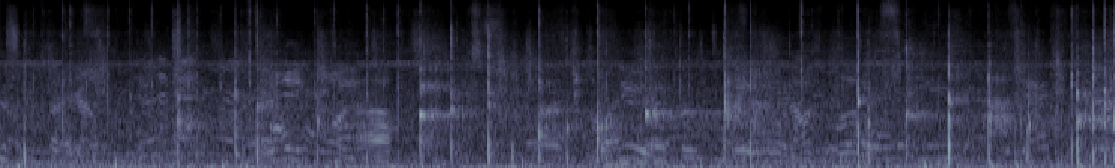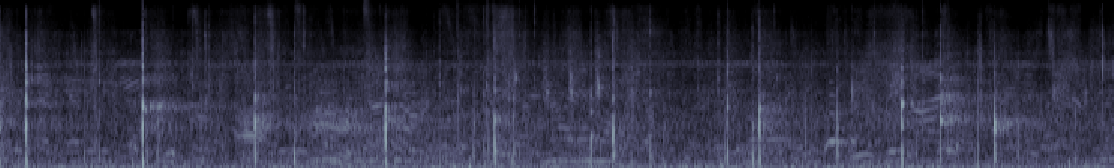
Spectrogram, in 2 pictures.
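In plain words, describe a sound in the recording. Paddles hit a plastic ball with sharp pops, again and again.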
